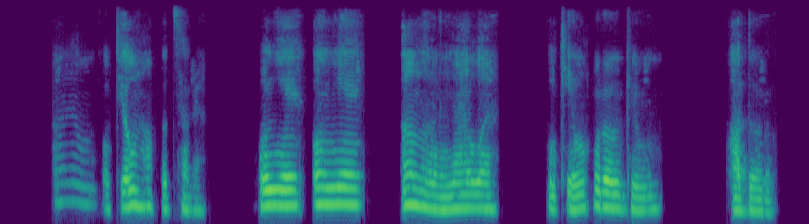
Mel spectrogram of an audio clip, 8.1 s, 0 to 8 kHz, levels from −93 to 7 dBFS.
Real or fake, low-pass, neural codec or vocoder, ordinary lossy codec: fake; 7.2 kHz; codec, 24 kHz, 0.9 kbps, WavTokenizer, medium music audio release; AAC, 48 kbps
